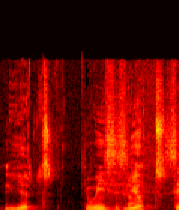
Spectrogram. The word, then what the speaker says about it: Lëd: On commence par Caril Ferret avec un livre donc que vous prononcez L'aide. Et alors, je vais un peu faire ma frimeuse, pardonnez-moi, mais il paraît qu'on dit liette.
